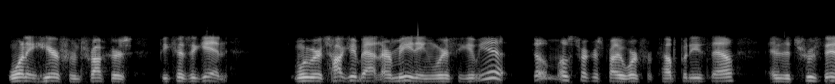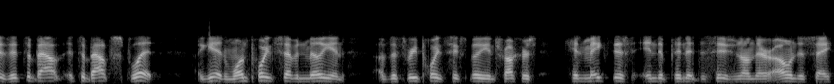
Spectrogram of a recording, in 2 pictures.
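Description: There are no technical faults in this speech clip to describe in time order.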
